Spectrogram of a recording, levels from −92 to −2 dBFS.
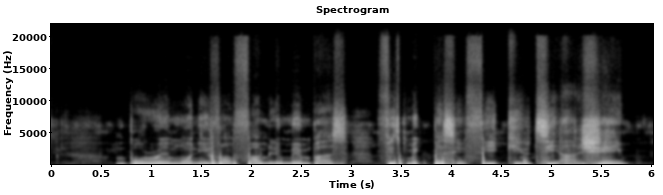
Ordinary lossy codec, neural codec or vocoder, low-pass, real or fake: none; autoencoder, 48 kHz, 128 numbers a frame, DAC-VAE, trained on Japanese speech; none; fake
